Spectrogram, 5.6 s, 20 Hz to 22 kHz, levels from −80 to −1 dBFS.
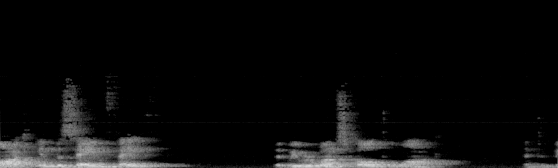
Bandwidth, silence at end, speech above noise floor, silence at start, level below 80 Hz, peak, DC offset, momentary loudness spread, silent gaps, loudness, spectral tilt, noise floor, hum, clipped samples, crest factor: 11.5 kHz; 0 s; 48 dB; 0 s; -74 dBFS; -6 dBFS; under 0.1%; 18 LU; none; -23 LUFS; -6.5 dB/octave; -70 dBFS; none; under 0.1%; 18 dB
